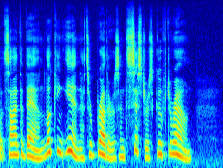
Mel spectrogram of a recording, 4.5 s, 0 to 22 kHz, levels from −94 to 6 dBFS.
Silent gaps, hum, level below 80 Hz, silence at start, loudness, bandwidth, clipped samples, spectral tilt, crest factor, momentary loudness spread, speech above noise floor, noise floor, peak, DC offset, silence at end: none; none; -66 dBFS; 0 s; -24 LUFS; 18.5 kHz; under 0.1%; -5 dB/octave; 18 dB; 8 LU; 34 dB; -58 dBFS; -6 dBFS; under 0.1%; 0.65 s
